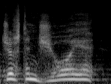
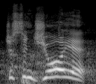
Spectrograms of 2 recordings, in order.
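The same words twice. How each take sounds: First: Said in the usual way. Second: Emphatic brother. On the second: Retold or imitated. Brother repeats advice, stronger.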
